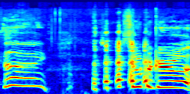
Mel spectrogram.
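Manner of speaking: high, slow excited fan squeal; fanboy squeal. Pretend. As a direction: call out to your idol like a starstruck fan. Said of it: "you would see me in the background like".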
